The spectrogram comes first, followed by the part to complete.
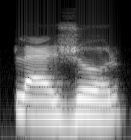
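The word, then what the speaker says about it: pleasure: तो यहाँ पर सभी स्पेलिंग्स में SURE है और सभी में जर करके प्रोनाउंस किया है। जैसे देखिए मेजर, फिर है प्लेजर, ये है ट्रेजर, और क्लोजर, क्लोजर जर करके साउंड आ रहा है किसका?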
